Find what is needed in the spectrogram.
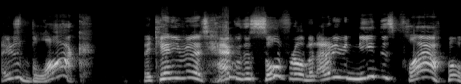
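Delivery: thrilled, loud, high outburst.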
